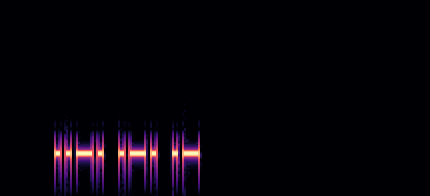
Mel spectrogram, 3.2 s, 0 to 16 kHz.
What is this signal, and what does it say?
Morse code, heard as a keyed tone, about 30 wpm, 700 Hz. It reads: FRA
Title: USA Call Sign Postfixes - 3 Letters 30wpm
